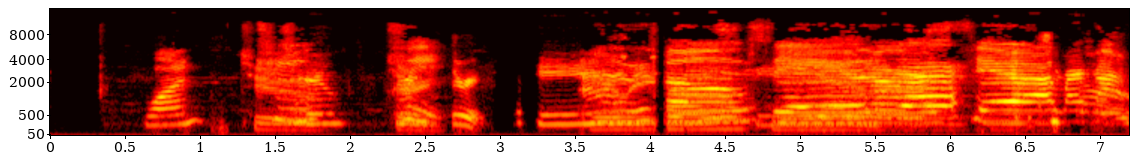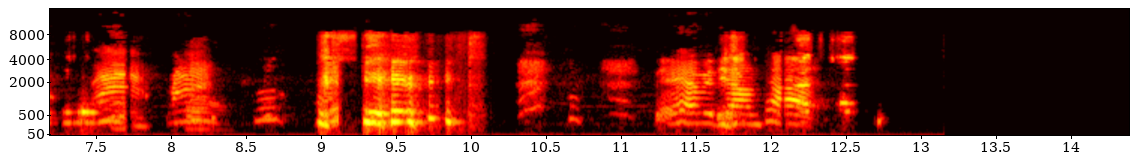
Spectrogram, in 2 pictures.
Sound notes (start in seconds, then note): 6.6 all grunting; 9.0 woman giggles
